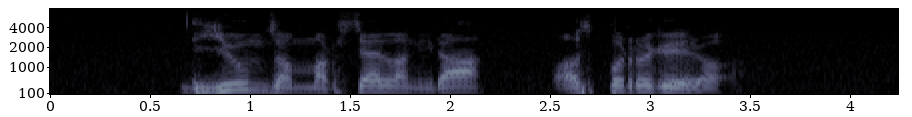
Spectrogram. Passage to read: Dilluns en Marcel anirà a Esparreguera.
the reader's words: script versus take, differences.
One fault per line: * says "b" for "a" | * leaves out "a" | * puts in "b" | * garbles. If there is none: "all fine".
all fine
